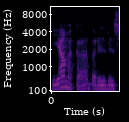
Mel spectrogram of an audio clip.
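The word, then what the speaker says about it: yarmulke: familiar with the yiddish term which is actually pronounced yamaka but it is spelled as you see it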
